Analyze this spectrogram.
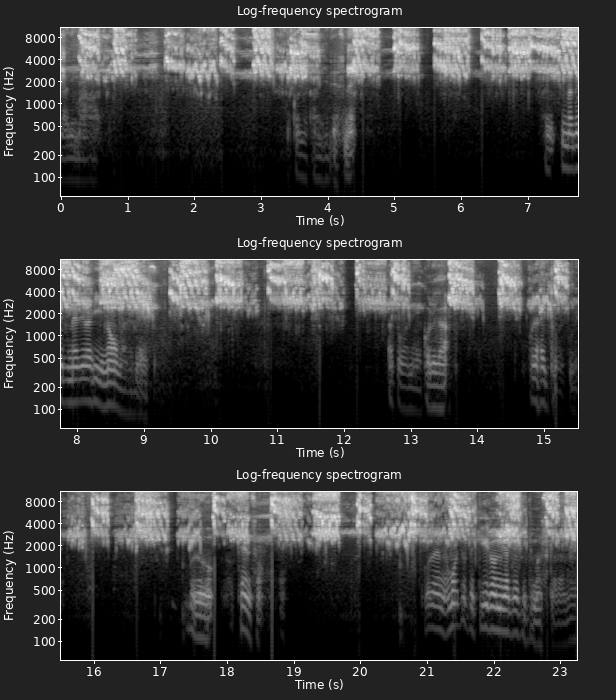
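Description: Young budgerigar chicks chirp and squeak loudly and constantly.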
